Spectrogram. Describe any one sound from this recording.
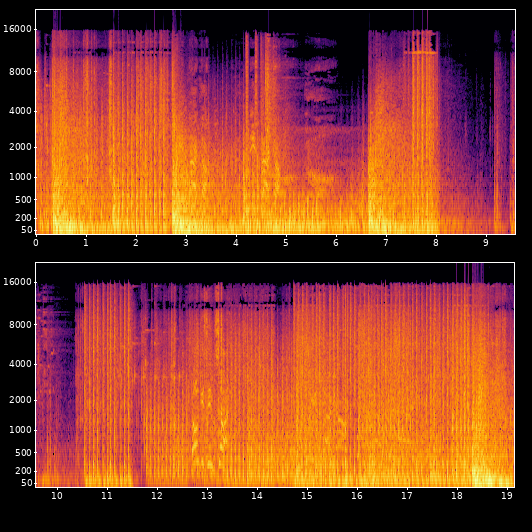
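Rapid automatic gunfire rattles in bursts.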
